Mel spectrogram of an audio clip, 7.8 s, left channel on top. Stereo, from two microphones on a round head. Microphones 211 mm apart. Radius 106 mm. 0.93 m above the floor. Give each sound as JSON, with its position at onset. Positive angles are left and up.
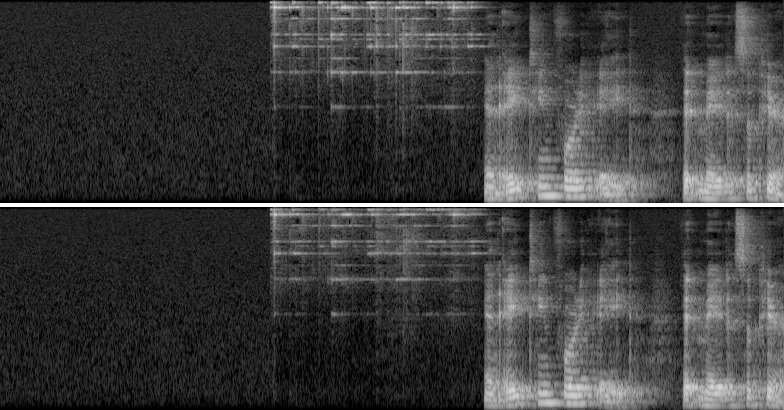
{"t": 2.7, "sound": "keys jangling", "side_deg": 10, "distance_m": 0.9}
{"t": 4.8, "sound": "a man speaking", "side_deg": -15, "distance_m": 0.9}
